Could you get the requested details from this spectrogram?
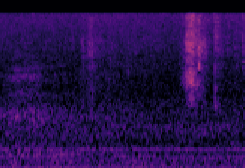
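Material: Nothing is struck.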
